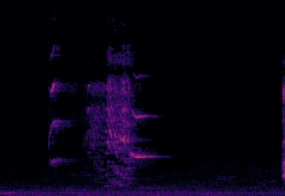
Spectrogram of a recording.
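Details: A lost blackbird gives a high squeaky chirp, then a second-long burst of thin, falling, scratchy notes, and ends with a short sharp note, over a quiet low hum.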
